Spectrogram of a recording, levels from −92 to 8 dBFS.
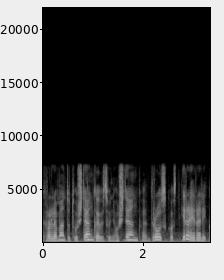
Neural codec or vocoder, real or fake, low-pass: none; real; 7.2 kHz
